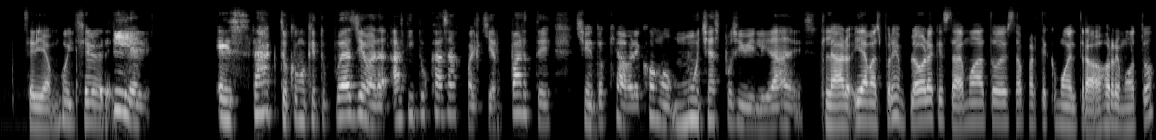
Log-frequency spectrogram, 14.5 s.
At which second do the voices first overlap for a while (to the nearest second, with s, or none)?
none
